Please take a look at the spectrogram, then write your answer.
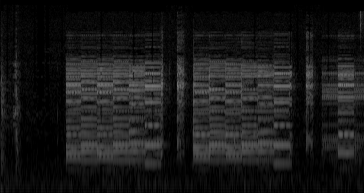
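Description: A Game Boy powers on through its small built-in speaker, giving a bright, tinny chiming startup jingle in a few short bursts, loud and alone with no talking.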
